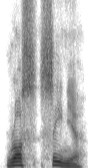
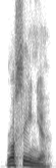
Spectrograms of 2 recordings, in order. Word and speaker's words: Rosenior: Um, it's pronounced Ross Sior. Ross Sior. Rossior.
